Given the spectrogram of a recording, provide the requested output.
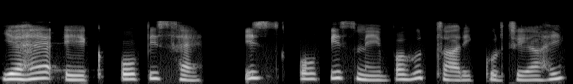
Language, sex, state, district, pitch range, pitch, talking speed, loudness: Hindi, female, Uttar Pradesh, Saharanpur, 210-275 Hz, 240 Hz, 115 wpm, -19 LUFS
